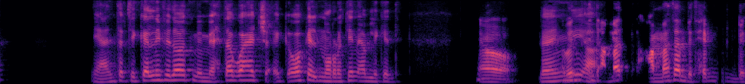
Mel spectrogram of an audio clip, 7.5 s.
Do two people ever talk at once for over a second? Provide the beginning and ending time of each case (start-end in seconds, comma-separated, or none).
none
